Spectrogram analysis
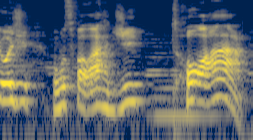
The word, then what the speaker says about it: Troyes: da idade média e é francês então a pronúncia é coar o aprendi no Google tradutor e fica aí a denúncia que eu já vi gente falando troyes Oi e aí galera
